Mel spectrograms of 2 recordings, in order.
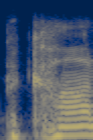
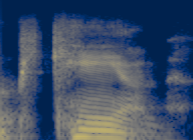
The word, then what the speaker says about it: pecan: had pick is it pecan or pecan it's pecan pecan is Georgia pecan is Texas it all depends on where you're from from it with how it's pronounced and your education level yeah yeah if you're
